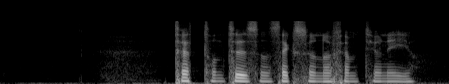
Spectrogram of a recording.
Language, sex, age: Swedish, male, 20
